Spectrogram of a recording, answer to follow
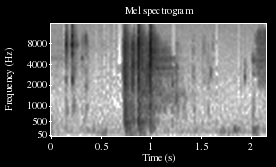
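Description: Computer keyboard keystrokes: a couple of taps near the start, then a quick cluster of key clicks about a second in.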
